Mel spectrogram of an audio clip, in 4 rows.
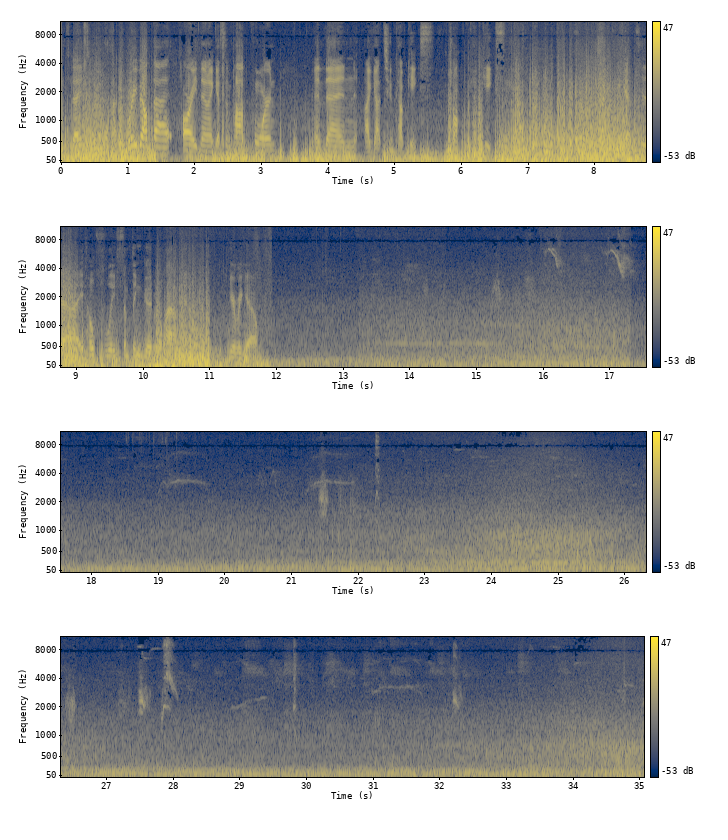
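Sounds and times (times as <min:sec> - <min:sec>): low outdoor rumble: 0:00.0 - 0:35.0
wild birds chirping: 0:12.0 - 0:35.0.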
